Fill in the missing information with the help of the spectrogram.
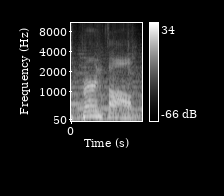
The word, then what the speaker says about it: Bernthal: That means last week on the lists, Bryce put forward John Merenthal for Undoubted, which meant... – I think that's Bernthal. – Whatever. – You're putting too many... – Too many oons? – Too many syllables, man. – Bernthal, thank you.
